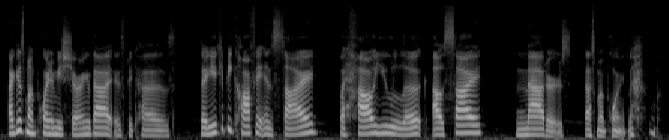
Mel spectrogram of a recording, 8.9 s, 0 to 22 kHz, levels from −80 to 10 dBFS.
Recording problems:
none

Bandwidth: 18.5 kHz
